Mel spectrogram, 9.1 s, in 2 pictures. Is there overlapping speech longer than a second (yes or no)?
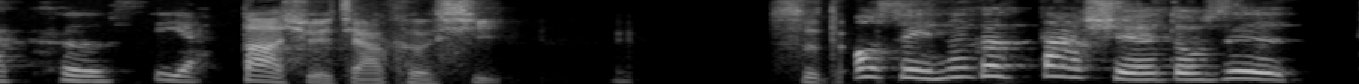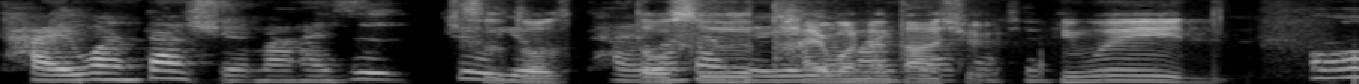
yes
